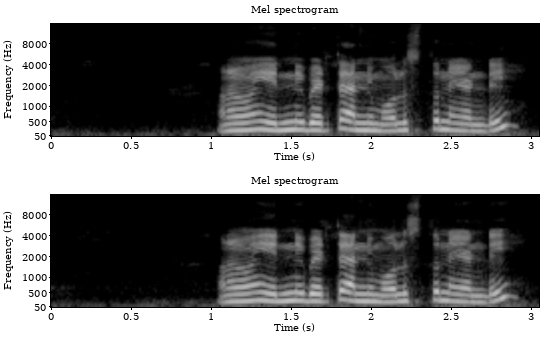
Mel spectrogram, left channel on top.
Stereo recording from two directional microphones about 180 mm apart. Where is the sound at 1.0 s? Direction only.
Centre (ahead or behind).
